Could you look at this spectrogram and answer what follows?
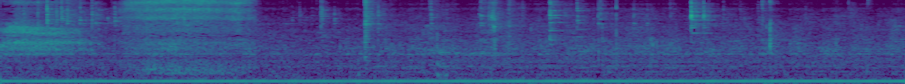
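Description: A steady low hum, with a soft breathy puff of air about a second in and scattered faint small clicks.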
